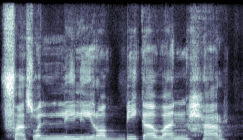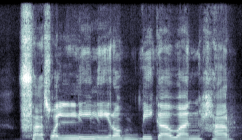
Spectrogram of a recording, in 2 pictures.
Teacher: اب آگے را ساکن ہے اور پھر وقف کی علامت ہے، تو را ساکن سے پہلے زبر ہے تو پھر ہم را کو بھی موٹا ہی پڑھیں گے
